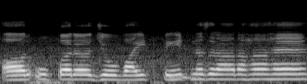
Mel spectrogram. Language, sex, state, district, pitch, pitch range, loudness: Hindi, female, Punjab, Kapurthala, 230 Hz, 220-240 Hz, -14 LUFS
